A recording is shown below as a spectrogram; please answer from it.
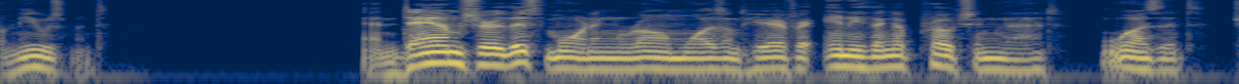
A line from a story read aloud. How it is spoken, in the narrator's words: Jack asked himself coldly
